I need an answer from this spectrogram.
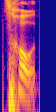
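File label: "cou" neutral tone, Mandarin Chinese pinyin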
